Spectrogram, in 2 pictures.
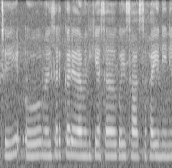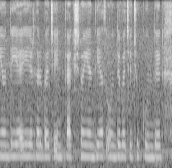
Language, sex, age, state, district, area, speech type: Dogri, female, 18-30, Jammu and Kashmir, Jammu, rural, spontaneous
